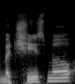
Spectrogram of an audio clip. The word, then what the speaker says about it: machismo: that what what what machismo is pronounced with a CH machismo ah but machismo sounds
